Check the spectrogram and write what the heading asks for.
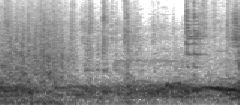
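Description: Racing pigeons cooing in the loft: low, wavering calls throughout, with a short rustle near the end.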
